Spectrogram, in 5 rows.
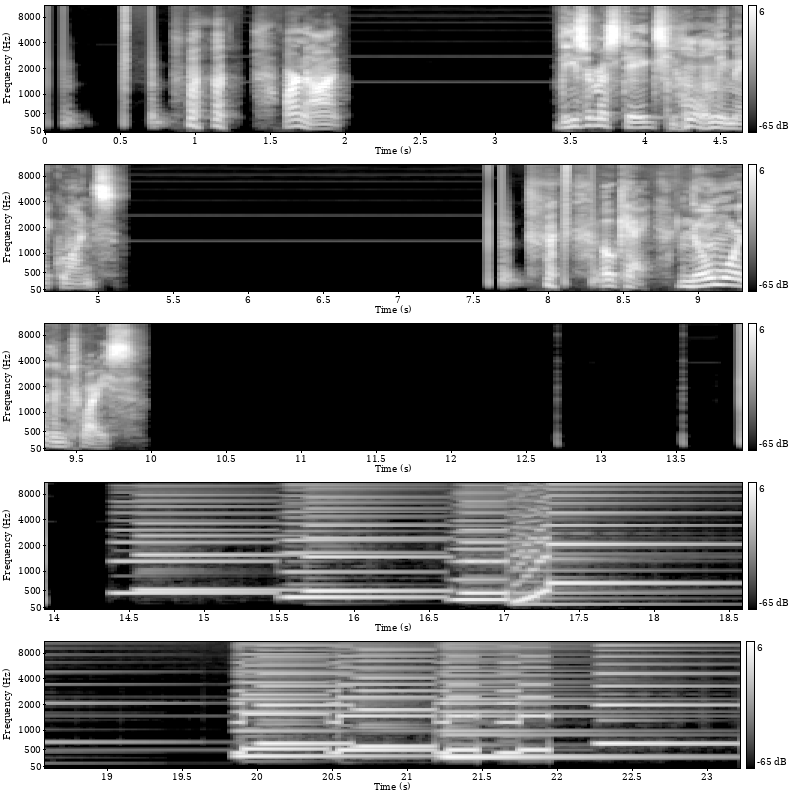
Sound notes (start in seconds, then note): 0.8 chuckles; 7.8 chuckles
